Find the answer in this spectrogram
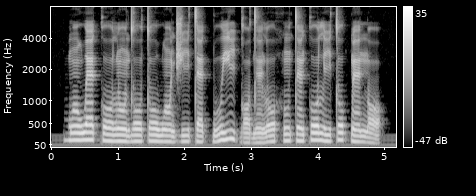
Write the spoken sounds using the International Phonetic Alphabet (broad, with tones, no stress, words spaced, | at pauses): bɔ̃˧wɛ˧ ko˨lɔ̃˨do˨to˨ wɔ̃˨d͡ʒi˨tɛ˨ k͡pu˨˦ji˦˨ ɡɔ˨dɛ̃˨lo˧ hũ˧tɛ̃˧ko˦ li˧to˦k͡pɛ̃˧ nɔ˨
